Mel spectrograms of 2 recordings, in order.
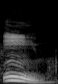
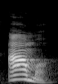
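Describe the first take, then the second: First: The word is one short syllable. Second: The word has two syllables. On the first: The speaker calls it wrong. "It's not im" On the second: The speaker calls it right. "It's Amma"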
